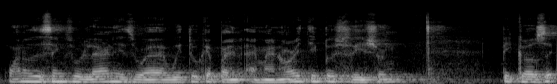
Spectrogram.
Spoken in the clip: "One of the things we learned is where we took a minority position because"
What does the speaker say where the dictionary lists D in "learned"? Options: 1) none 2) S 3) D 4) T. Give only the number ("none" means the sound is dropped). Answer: 1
